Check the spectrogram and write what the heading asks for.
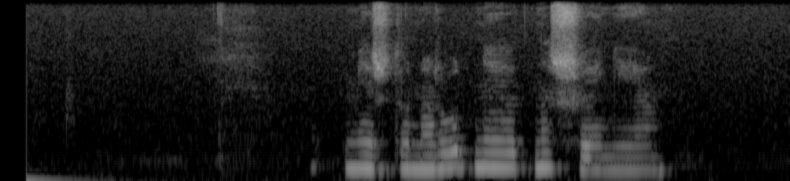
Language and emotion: Russian, sad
